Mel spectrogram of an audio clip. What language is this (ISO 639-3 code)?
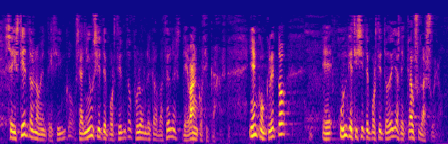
spa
